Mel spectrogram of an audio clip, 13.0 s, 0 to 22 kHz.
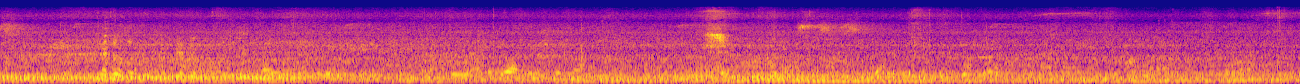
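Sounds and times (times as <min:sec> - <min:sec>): indistinct voices: 0:00.0 - 0:13.0.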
